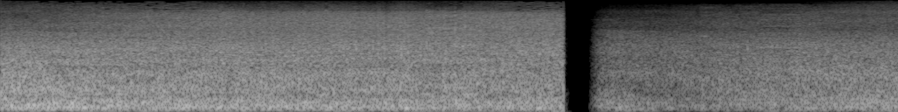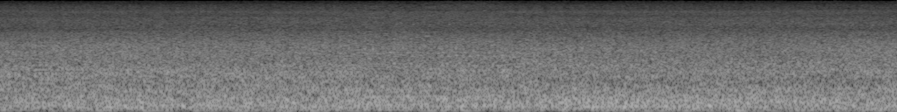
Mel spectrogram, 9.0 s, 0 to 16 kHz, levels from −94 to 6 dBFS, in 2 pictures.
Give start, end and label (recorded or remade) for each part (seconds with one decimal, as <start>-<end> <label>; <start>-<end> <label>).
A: 0.0-1.0 recorded; 1.0-2.5 remade; 2.5-3.4 recorded; 3.4-4.1 remade; 4.1-6.2 recorded; 6.2-7.0 remade; 7.0-9.0 recorded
